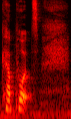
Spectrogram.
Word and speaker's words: kaputt: We spell it with two T's in Germany, but we pronounce it the same way, kaputt.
